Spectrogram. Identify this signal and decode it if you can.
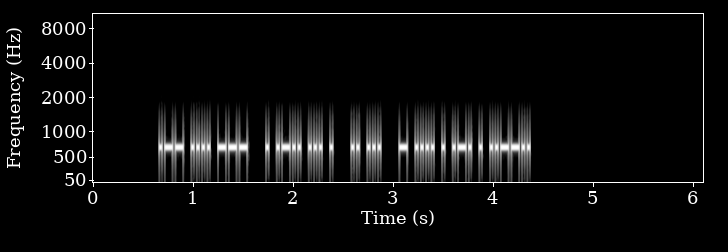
Morse code, heard as a keyed tone, about 44 wpm, 700 Hz. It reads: WHO ELSE IS THERE?
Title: Sentences from Top 800 Words 45wpm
